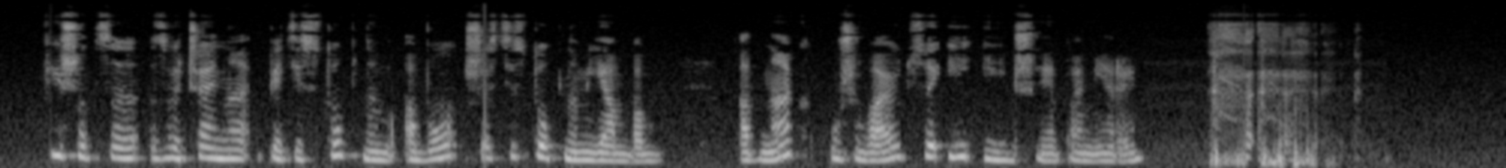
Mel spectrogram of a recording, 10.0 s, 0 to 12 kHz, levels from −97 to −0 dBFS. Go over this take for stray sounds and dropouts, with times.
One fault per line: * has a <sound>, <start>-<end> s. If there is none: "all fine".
* has a laugh, 8.0-9.1 s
